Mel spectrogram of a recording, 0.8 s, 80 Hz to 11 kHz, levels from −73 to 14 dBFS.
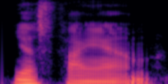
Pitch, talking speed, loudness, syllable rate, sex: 90 Hz, 215 wpm, -17 LUFS, 4.7 syllables/s, male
